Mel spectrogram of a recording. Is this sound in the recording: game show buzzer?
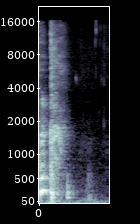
no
